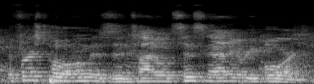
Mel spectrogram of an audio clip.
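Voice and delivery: normal talking voice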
